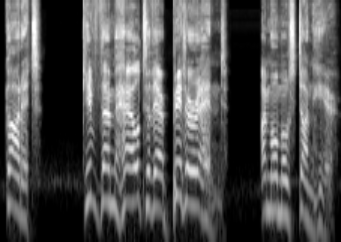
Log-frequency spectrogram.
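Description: A woman's voice: on the high side, lively intonation, measured pace, fairly bright tone, dry recording. A woman voicing an arrogant, cold young warrior prince in a video game, curt and commanding. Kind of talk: animated video game voice acting.

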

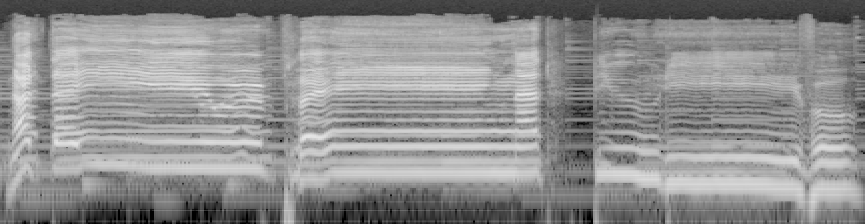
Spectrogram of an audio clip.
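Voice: medium pitch, drawn-out words. A performer hosting a live acoustic country music show, with guitar in a lo-fi recording. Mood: singing. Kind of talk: casual joking stage banter between acoustic country songs.

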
